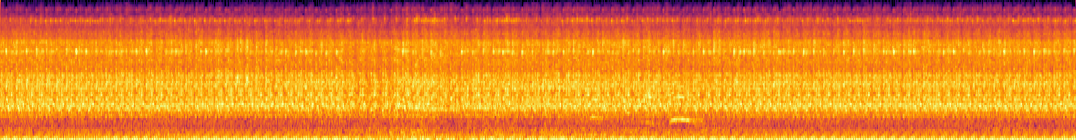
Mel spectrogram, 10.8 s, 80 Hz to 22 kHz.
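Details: Detroit 4-53T diesel with 9G90 injectors, about 30 miles on them, full fuel with the modulator off, in the shop: loud clatter, uneven lumpy beat. Injector number two, coldest by IR gun, not firing: dead cylinder.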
